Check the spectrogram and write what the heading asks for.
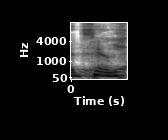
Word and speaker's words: Tems: You say it like Tim's, right? – Yeah, Tim's. Yeah. T-E-M-S.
